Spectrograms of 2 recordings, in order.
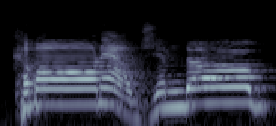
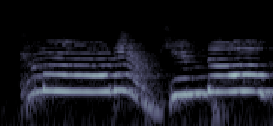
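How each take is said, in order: First: Raised-pitch call, drawn out; big calling voice. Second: Very high, soft echoing call; tiny falsetto voice calling out. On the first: Shown as a demonstration. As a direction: call the puppet out for everyone to repeat. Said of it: "In a big, loud voice". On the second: Pretend. High echo of the group call.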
